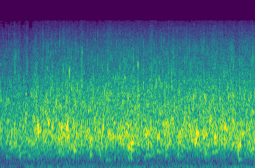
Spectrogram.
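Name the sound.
flowing river water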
